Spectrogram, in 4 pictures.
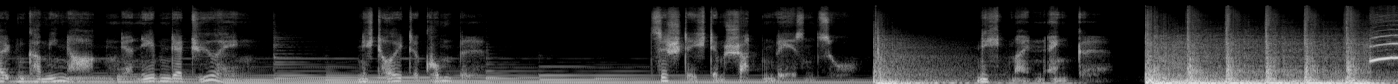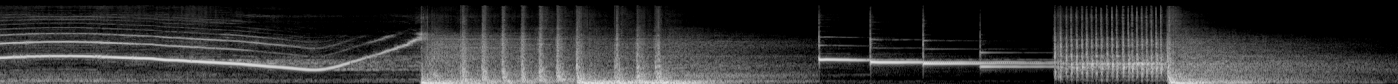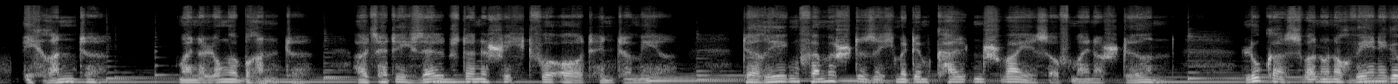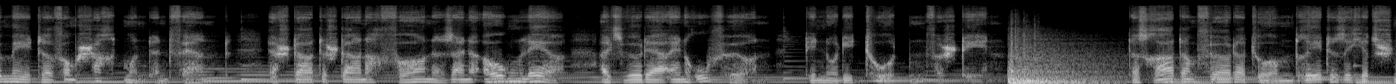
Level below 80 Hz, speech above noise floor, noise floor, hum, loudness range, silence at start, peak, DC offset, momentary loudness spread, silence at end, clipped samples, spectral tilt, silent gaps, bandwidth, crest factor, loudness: -24 dBFS; 24 dB; -46 dBFS; none; 11 LU; 0 s; -4 dBFS; under 0.1%; 17 LU; 0 s; under 0.1%; -5 dB/octave; none; 17 kHz; 14 dB; -18 LUFS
